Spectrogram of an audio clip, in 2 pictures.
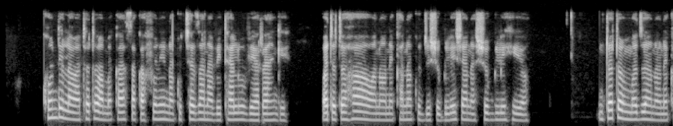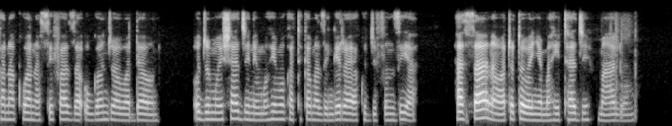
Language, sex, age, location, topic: Swahili, female, 25-35, Nairobi, education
